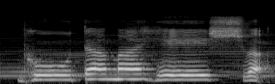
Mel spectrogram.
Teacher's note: మహా ప్రాణాక్షరము భూ దీర్ఘముతో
